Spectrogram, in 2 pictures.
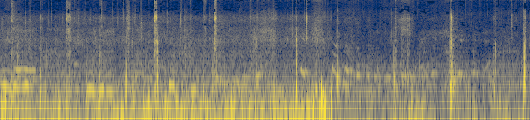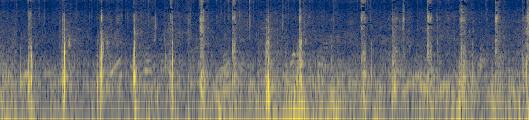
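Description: Footsteps on stone paving, a regular run of sharp steps about two a second. People's voices murmur during the first few seconds.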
